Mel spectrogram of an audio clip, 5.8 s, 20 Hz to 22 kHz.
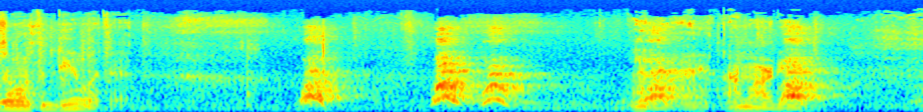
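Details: Neighbouring dogs barking on 7 December 2015 at a Florida property, a nuisance complaint; four short, harsh bark bursts come about a second apart after a brief stretch of voices at the start.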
